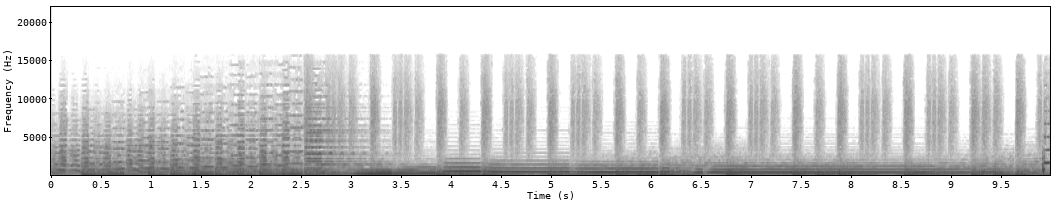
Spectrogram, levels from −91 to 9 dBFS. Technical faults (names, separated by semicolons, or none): none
